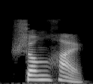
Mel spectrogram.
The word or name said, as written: 伤害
